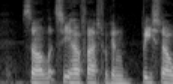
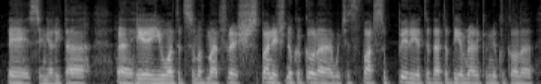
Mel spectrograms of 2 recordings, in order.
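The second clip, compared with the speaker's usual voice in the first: low, soft Spanish seducer; mock-seductive telenovela voice, low and unhurried; telenovela suitor; 3 semitones lower, 4 dB quieter than usual. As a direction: play a hammy Spanish lover, slowing towards the end. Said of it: "that shitty telenovela".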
